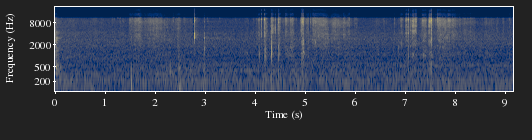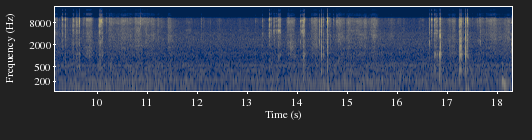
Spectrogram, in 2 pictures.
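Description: Scissors rough-cut around a paper pattern for a sparkling gingerbread house ornament, with repeated close crisp snips and crinkling paper rubs in uneven bursts and no talking.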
